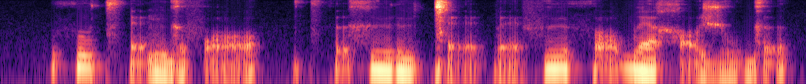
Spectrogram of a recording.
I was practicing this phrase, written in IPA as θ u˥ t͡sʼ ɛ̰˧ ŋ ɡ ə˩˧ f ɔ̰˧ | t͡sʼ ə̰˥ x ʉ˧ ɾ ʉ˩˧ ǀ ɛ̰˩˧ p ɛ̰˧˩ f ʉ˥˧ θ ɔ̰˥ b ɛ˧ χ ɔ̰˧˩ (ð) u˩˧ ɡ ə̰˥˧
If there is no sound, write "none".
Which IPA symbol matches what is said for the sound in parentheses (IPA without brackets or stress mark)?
ʒ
